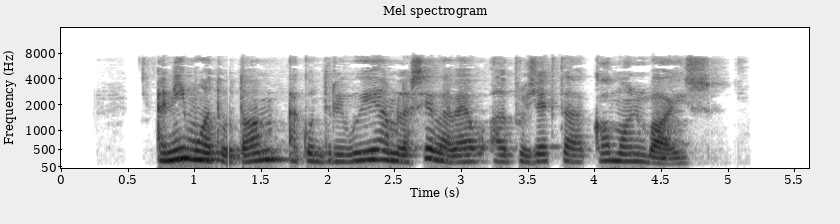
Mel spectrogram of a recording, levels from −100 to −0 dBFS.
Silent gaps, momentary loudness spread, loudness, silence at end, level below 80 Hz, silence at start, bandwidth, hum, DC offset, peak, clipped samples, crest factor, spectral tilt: none; 10 LU; -18 LUFS; 0.75 s; -60 dBFS; 0.7 s; 7.6 kHz; none; under 0.1%; -2 dBFS; under 0.1%; 16 dB; -6.5 dB/octave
